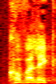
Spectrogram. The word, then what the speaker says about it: Kovalik: Ich meine, er hatte ja diese kuriose Niederlage bei den French Open gegen Josef Kozelik, spricht man den so aus? – Kovalik.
